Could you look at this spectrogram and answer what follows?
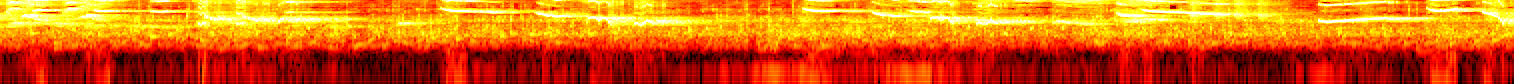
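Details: Shama song played as a lure to provoke fighting song in males: high, thin whistled slurs and bright chirps tumble in rapid, varied phrases, with sharp upward-sweeping notes throughout.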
